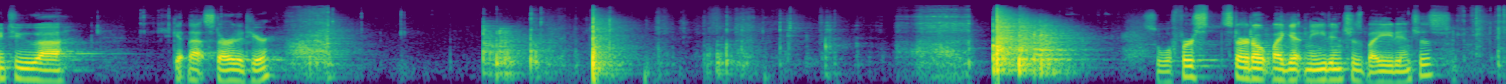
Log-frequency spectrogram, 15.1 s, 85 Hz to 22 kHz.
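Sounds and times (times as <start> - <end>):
scraping and sliding on workbench: 9.0 - 9.8.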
